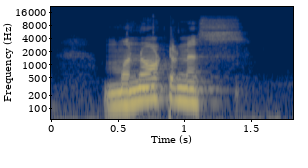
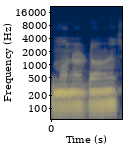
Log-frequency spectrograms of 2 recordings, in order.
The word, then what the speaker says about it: monotonous: Monotonous, इसका pronunciation monotonous नहीं है, बहुत सारे students monotonous बोलते हैं लेकिन pronunciation है monotonous, means dull and boring.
